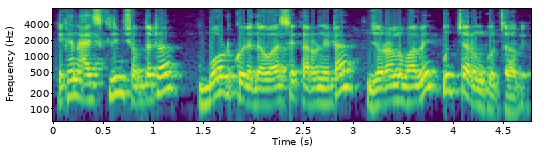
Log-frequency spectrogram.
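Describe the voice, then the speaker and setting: Man teaching slowly in an echoey room. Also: medium pitch, animated, mellow. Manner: explains in Bengali, reading English sentences slowly with deliberate stress; hesitant fillers between phrases. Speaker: English teacher. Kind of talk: recorded classroom-style lesson explaining a textbook.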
